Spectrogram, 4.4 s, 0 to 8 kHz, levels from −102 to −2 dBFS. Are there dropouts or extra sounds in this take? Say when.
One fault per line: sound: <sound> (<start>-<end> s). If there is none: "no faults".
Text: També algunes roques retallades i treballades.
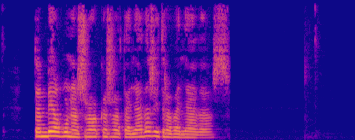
no faults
